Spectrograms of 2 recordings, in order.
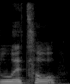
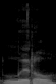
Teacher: talking normally I would say little with a flap T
